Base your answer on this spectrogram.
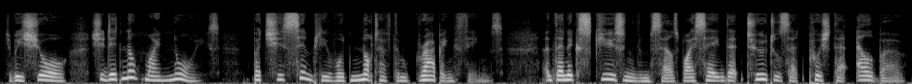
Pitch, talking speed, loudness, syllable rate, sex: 185 Hz, 190 wpm, -19 LUFS, 4.8 syllables/s, female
